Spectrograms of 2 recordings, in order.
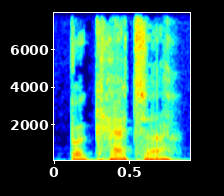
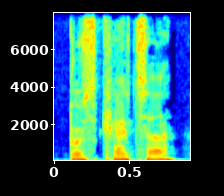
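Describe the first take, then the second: First: The middle consonant is a hard k sound. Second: The same.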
